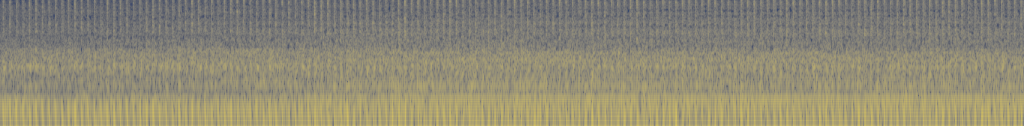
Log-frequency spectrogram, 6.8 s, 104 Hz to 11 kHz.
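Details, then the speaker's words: Murray 20-inch mower, 4.75 HP Briggs & Stratton, after clearing hydrolock from overfilled oil: running steady and even at a fast regular beat, no misses or knocks, smoky while burning off oil; normal running. "So, I just did a preliminary start. It did start. Everything's back in place. What I'm going to do now is I got to run it so it burns off all the oil. It's going about to get really smoky."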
